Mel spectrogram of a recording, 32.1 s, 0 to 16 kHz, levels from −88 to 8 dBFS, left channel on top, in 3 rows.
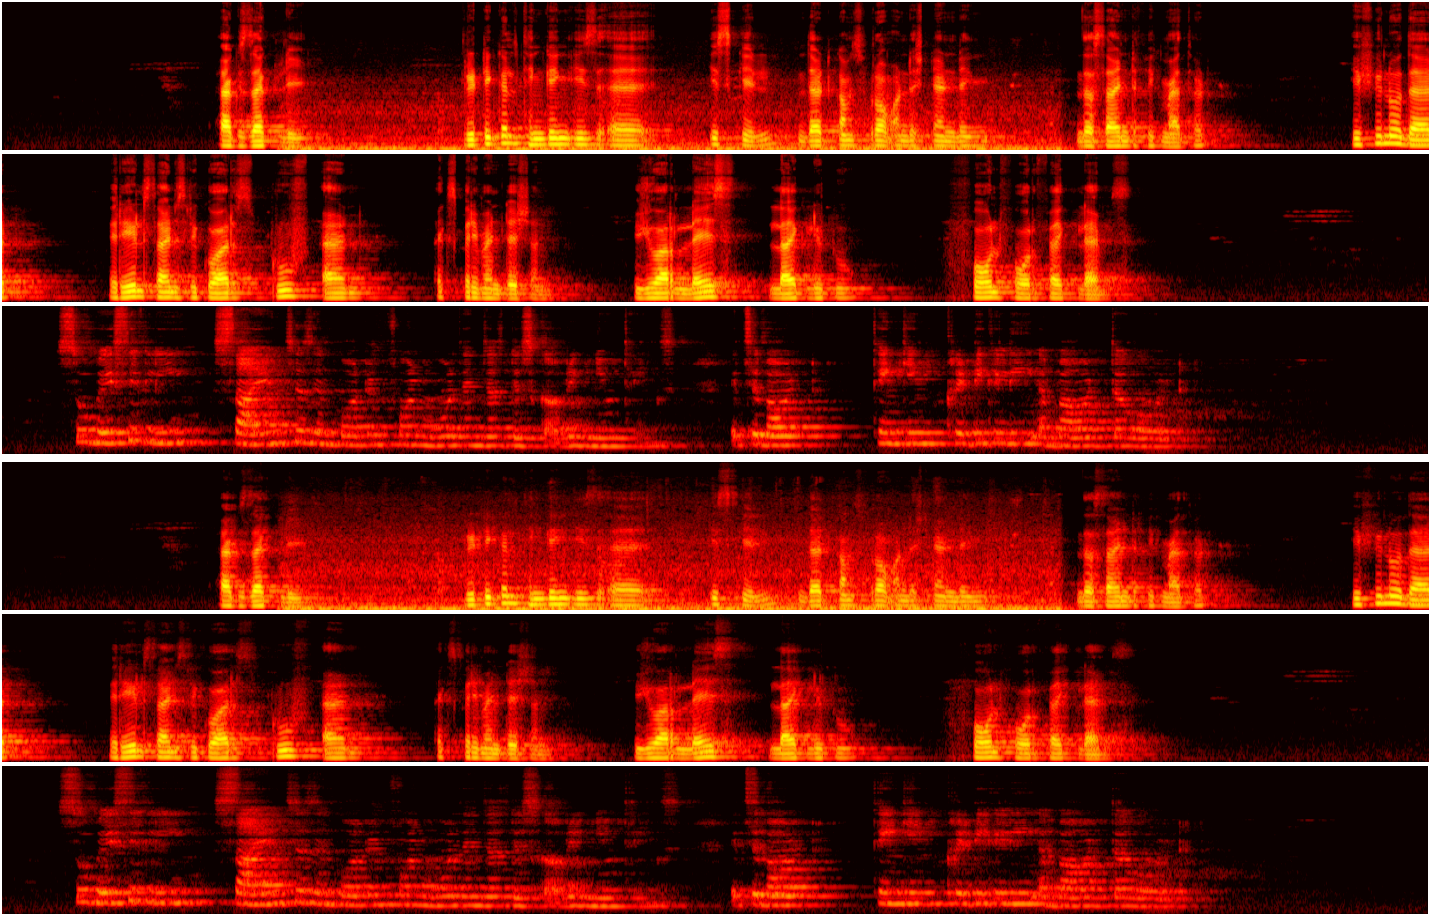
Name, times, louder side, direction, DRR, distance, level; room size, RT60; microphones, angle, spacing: voice 1, 1.6-2.3 3.5-4.9 5.3-7.4 8.1-9.0 10.1-10.7 11.5-13.4 14.2-14.8 15.4-16.1 16.5-17.1 18.0-19.0, left 3 dB, 70° left, 15 dB, 1.3 m, -22 dB
sound 1, 2.1-8.0, right 2 dB, 60° right, 1.0 m, -34 dB
voice 2, 21.8-27.5 27.9-30.4, left 1 dB, 30° left, 8 dB, 5.6 m, -40 dB
29.5 x 19.0 x 9.3 m, 0.78 s
head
